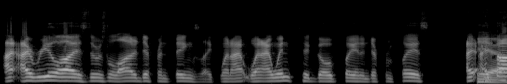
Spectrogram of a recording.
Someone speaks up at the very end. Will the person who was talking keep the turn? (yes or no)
yes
